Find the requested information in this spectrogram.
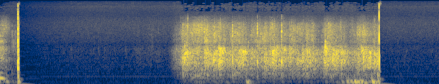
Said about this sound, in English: They're just real. They're great people. I think we need to applaud them.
